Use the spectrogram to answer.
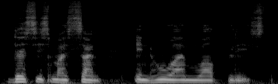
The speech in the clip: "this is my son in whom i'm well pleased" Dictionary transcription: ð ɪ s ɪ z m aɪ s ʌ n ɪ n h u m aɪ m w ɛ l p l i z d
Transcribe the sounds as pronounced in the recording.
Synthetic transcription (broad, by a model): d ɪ s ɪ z m aɪ s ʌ n ɪ n h u aɪ m w ɛ l p l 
